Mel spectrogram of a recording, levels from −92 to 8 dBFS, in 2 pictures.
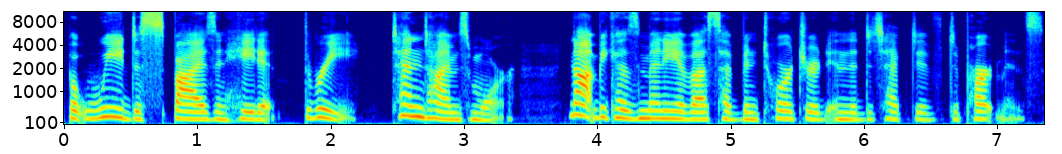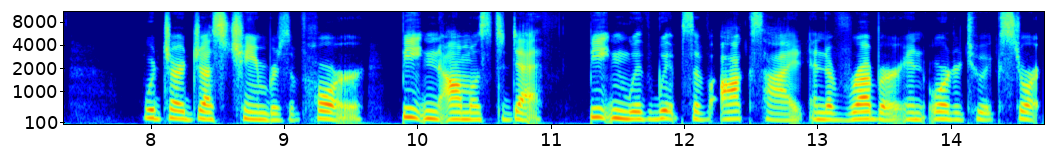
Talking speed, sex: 215 wpm, female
